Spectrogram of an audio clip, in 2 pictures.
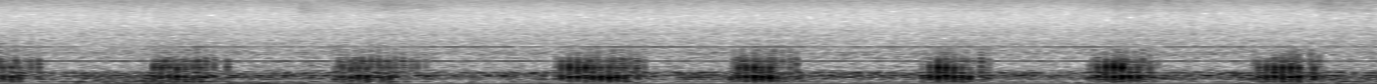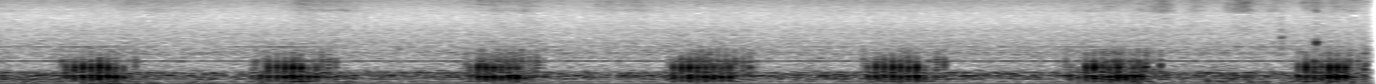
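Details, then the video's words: Steady purring of a pet cat aged twelve, a buzzing rumble pulsing in even bursts close to once per second throughout, each pulse rising and falling smoothly, over low constant hum. "ASMR CAT PURRS"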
